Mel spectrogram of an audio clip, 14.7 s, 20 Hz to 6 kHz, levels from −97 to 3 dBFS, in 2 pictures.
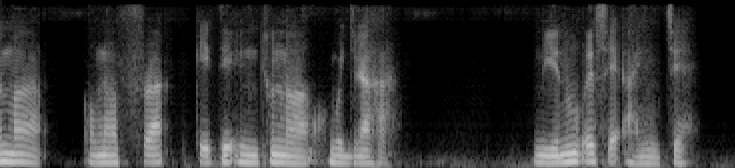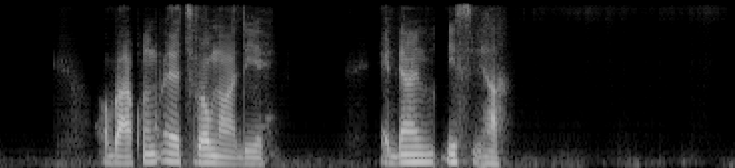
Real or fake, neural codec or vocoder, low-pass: fake; codec, 16 kHz, 1 kbps, X-Codec, HuBERT features, trained on general audio; 5.4 kHz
